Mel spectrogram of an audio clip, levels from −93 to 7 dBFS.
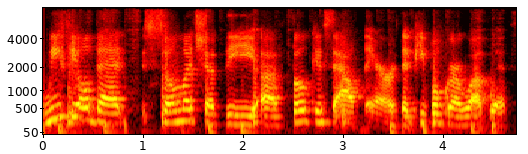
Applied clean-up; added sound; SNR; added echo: neural mask model RNNoise.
